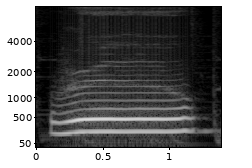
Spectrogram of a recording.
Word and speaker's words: rural: Rural. Rural. So the second syllable is unstressed and it's lower in pitch.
